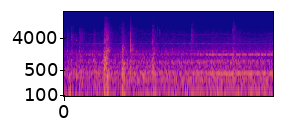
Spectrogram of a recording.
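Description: Travel trailer's electric slide-out mechanism running as the dinette slide room extends: a steady motor hum that grows slightly louder, with a few clicks and knocks from the mechanism.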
